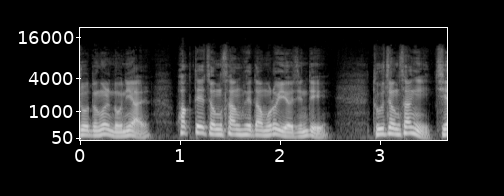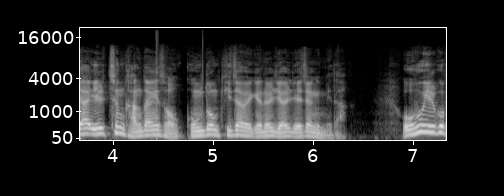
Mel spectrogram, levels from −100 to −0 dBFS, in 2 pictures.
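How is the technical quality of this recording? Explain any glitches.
The recording has one glitch, a short run of CD scratch ticks. From 4.21 to 4.90 s there are four ticks, roughly five or six per second, each no longer than about a millisecond. A scratch or blemish on the disc damages more data than the error correction can rebuild, once per revolution, and the player patches or mutes those few samples. In this speech clip that is heard as a brief, evenly spaced clicking.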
